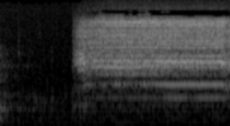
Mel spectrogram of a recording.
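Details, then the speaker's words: Old Chevelle electric exhaust cutout after its wiring and connector were protected: a steady high motor whir starts abruptly and runs evenly for about two seconds as the cutout opens, normal actuator operation. "all right try to open it nice hold on check the other side other side is open also go ahead and close"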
